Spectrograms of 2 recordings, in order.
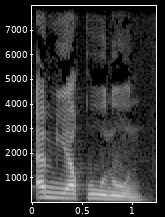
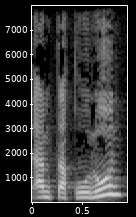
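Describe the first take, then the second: First: "أم يقولون" as am yaquluna, y starting the verb; read with ya. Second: "أم تقولون" as am taquluna, t starting the verb; read with ta. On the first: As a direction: clear y in "يقولون". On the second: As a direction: clear t in "تقولون". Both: Shown as a demonstration. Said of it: "يقرأ بالياء".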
